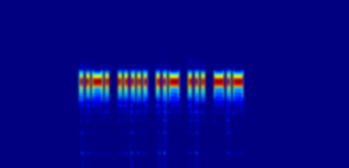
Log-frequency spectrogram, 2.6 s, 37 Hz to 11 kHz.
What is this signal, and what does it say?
Morse code, heard as a keyed tone, about 49 wpm, 700 Hz. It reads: F5USK
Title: DXCC-100 Call Signs - 5 Characters - Repeated 2x - 50wpm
